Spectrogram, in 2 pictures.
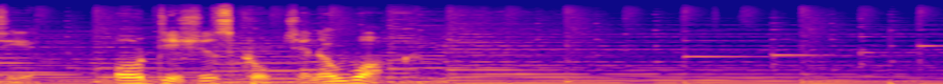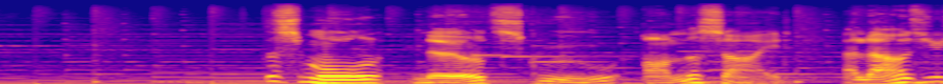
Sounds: Speech, Music

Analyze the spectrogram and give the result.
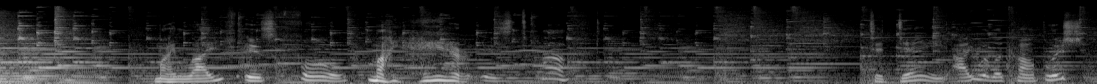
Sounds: Music, Speech

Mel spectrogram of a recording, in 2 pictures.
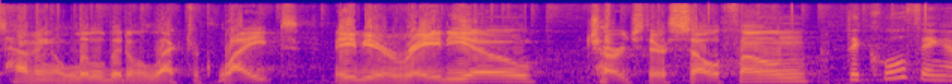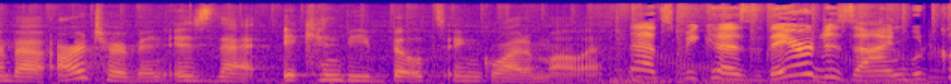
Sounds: Music, Speech

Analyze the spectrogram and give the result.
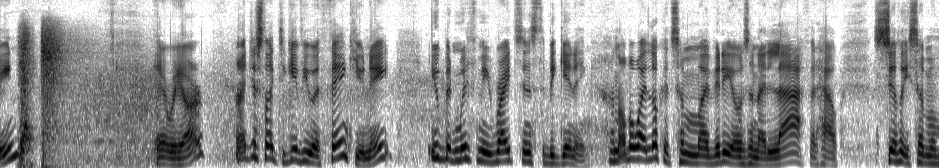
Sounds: outside, rural or natural, Speech

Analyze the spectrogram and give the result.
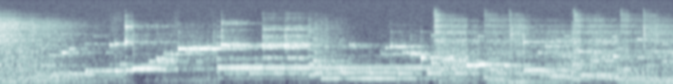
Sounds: Tubular bells, Music

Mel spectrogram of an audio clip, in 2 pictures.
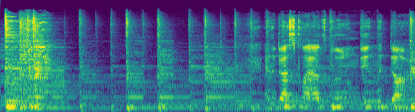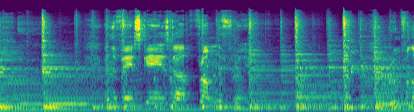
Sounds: Strum, Acoustic guitar, Music

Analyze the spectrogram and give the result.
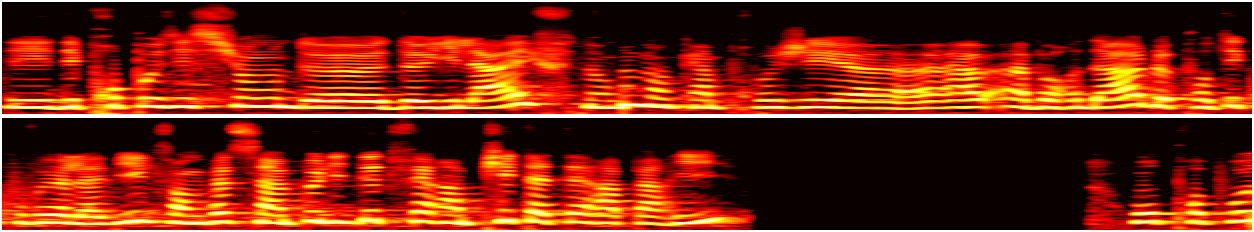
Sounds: Speech

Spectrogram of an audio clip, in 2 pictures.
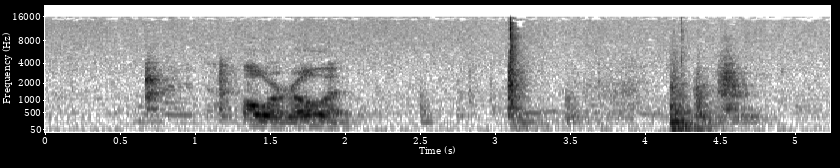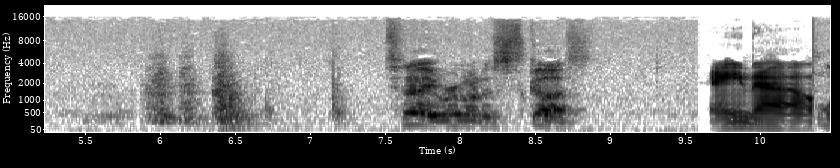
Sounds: Speech

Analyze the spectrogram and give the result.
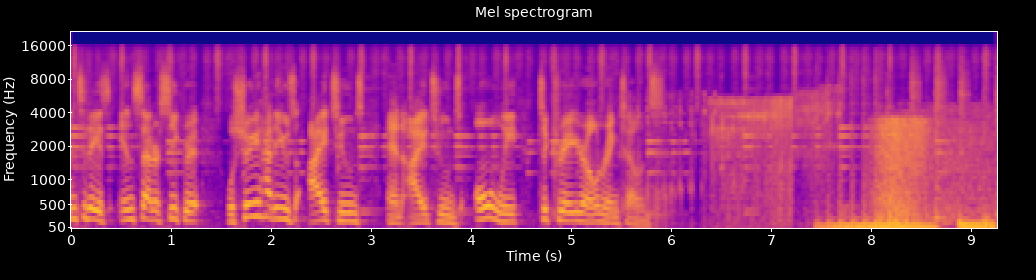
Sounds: Speech, Music

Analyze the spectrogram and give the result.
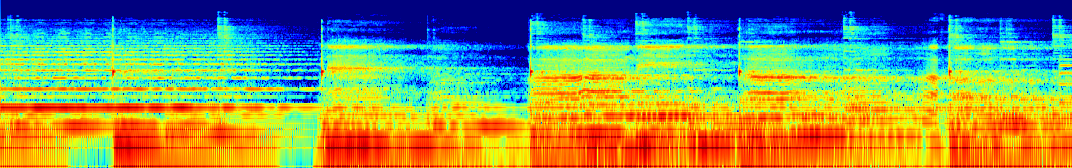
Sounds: Music, Chant, Mantra

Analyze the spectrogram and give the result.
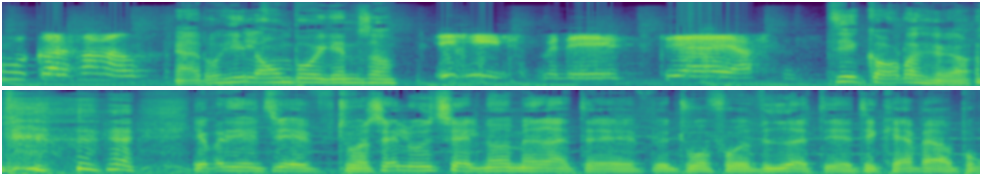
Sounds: Music, Speech

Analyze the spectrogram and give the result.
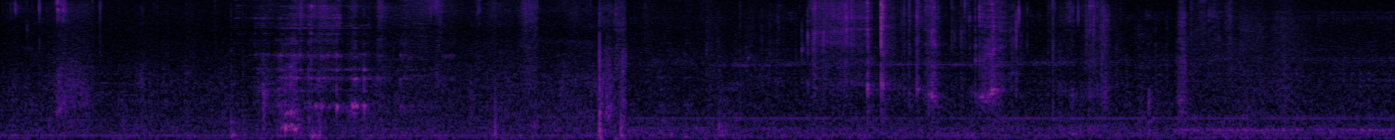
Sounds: mastication

